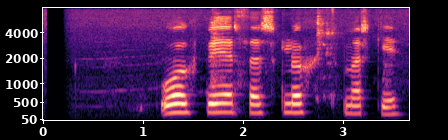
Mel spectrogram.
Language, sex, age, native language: Icelandic, male, 9, Icelandic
